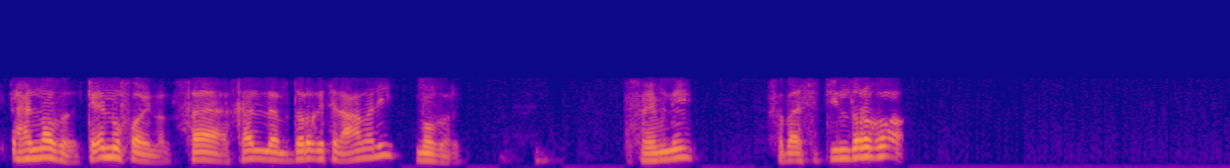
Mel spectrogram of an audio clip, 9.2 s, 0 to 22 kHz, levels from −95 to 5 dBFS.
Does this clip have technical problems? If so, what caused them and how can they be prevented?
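Yes. Packet loss with pitch repetition occurs from 8.38 to 8.42 s: about 40 ms of audio is missing, which fits two lost 20 ms packets. The receiver bridged the gap by repeating the last pitch period, so the sound briefly holds as a slightly buzzy, sustained tone instead of dropping out. Unlike a plain dropout or a click, there is no silence or sharp edge. The G.711 telephone band above it is unaffected. Jitter buffering and forward error correction on the network path would prevent it.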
